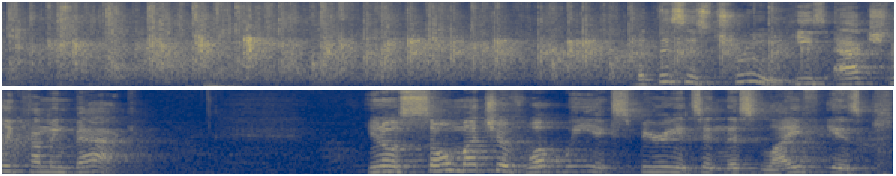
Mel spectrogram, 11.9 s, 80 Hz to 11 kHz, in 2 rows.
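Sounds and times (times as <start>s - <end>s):
crowd applauding: 0.0s - 6.2s
speech: 4.2s - 6.9s, 8.4s - 11.8s.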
